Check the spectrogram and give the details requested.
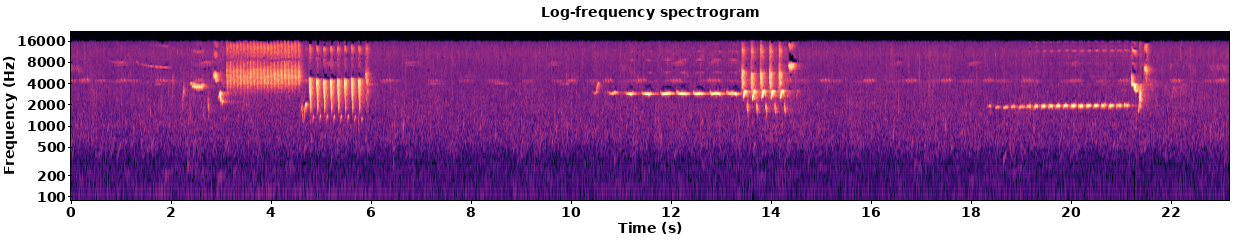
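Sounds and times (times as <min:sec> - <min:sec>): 
nightingale singing: 0:02.2 - 0:06.0, 0:10.5 - 0:14.6, 0:18.3 - 0:21.6.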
